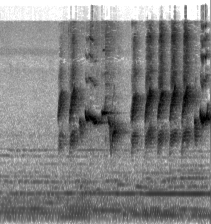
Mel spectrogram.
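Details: Medan white-rumped shama singing a varied combination song, used as a lure to coax learning birds into song: a rapid string of bright, high chirped notes repeated several times a second over a low background hum.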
